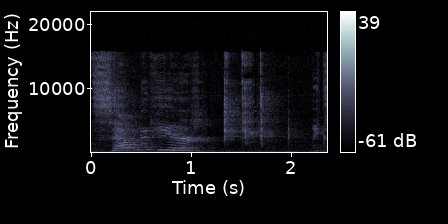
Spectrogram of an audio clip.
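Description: A woman's voice in a rising and falling sing-song, chanting a nursery rhyme, with a few short hissing consonants.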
